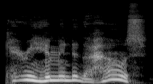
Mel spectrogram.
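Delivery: high, urgent plea from a woman; imploring. A narrator's reading. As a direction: beg them, pitched well up. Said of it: "she implored".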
